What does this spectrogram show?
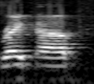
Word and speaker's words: Rahab: bo s of Rahab that's rake up and that actually would be how you would pronounce in it that would be a pretty good transliteration how Rahab and who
